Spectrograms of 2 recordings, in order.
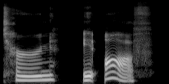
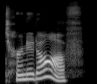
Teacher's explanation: The N in turn links to the I in it and the T in it links to the O in off. It becomes a single smooth unit of sound.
